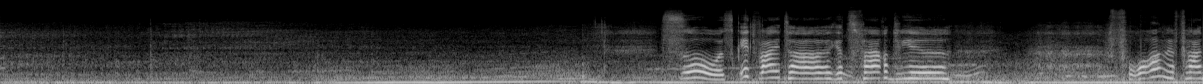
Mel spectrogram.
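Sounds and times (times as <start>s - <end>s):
motorcycle engine: 0.0s - 12.0s.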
